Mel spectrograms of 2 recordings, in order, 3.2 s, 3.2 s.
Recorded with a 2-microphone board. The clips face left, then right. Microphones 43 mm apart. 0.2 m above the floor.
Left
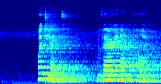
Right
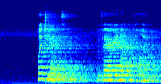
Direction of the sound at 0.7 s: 20° left (ahead or behind).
